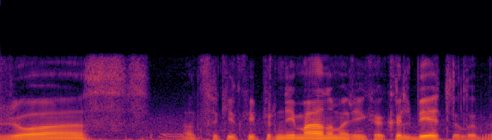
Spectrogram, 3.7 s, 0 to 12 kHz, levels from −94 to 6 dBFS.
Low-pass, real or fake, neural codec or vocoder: 7.2 kHz; real; none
